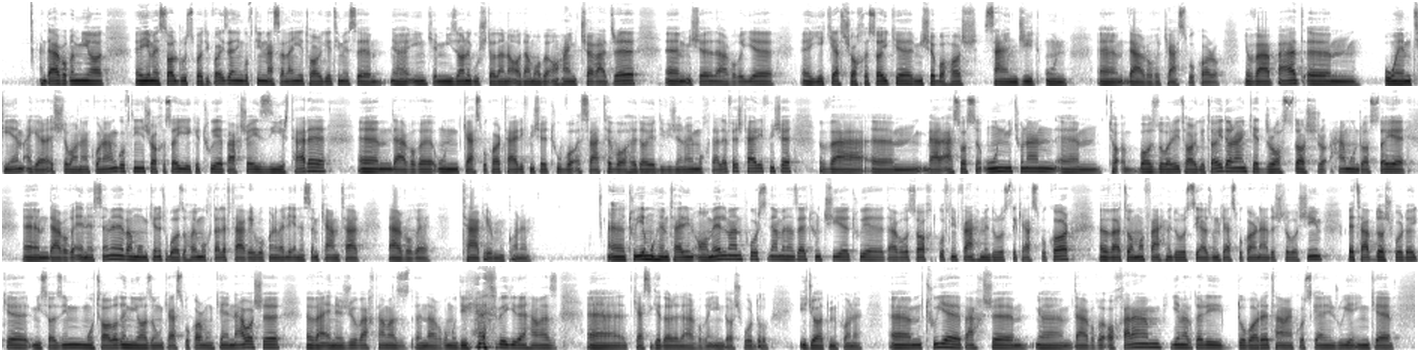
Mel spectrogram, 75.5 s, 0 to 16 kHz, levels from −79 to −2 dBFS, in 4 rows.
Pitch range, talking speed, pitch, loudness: 110-120 Hz, 140 wpm, 115 Hz, -19 LUFS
